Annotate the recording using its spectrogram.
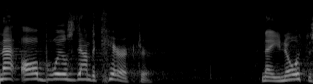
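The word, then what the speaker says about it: Character (χαρακτήρ): It's this Greek word that's pronounced like this. Character.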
